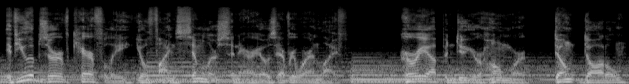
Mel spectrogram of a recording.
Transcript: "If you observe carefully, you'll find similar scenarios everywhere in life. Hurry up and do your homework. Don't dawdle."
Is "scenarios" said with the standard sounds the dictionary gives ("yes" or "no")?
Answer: yes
